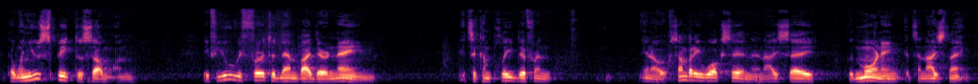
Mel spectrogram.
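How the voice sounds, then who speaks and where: A man teaching a relaxed religious class, telling stories in a conversational way with frequent restarts and fillers. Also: fairly low pitch, moderate pace, pauses often. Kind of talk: informal religious class talk.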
